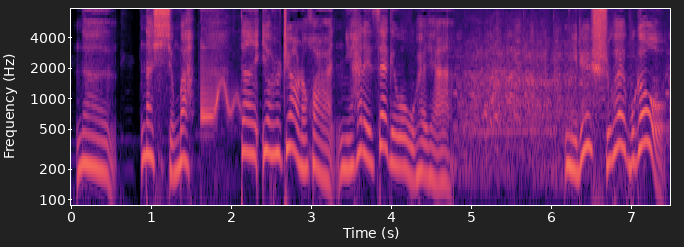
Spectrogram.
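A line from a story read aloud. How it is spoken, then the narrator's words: Reluctant, gritting teeth. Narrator (Chinese): 就咬咬牙说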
